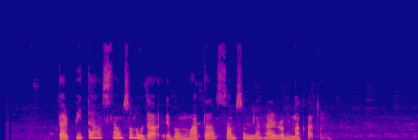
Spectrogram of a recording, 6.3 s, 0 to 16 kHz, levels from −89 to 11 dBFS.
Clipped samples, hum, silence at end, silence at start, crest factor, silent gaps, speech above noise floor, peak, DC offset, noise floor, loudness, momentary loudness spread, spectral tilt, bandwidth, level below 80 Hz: under 0.1%; none; 1.3 s; 0.75 s; 20 dB; none; 34 dB; -8 dBFS; under 0.1%; -62 dBFS; -28 LUFS; 5 LU; -4.5 dB/octave; 11.5 kHz; -82 dBFS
